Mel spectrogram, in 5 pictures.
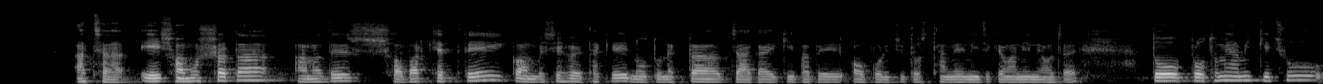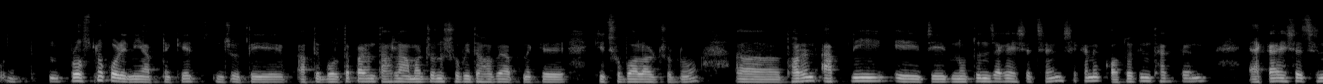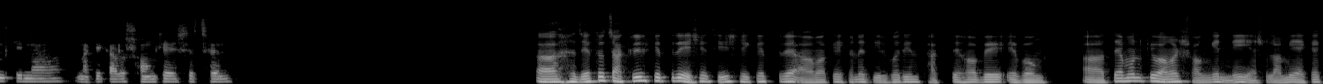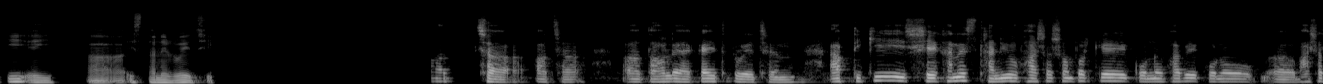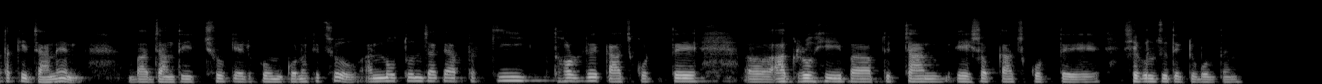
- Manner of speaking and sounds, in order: other background noise; tapping; "জায়গায়" said as "জাগায়"
- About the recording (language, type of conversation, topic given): Bengali, advice, অপরিচিত জায়গায় আমি কীভাবে দ্রুত মানিয়ে নিতে পারি?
